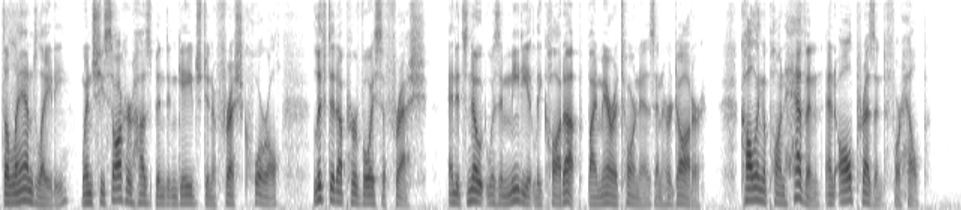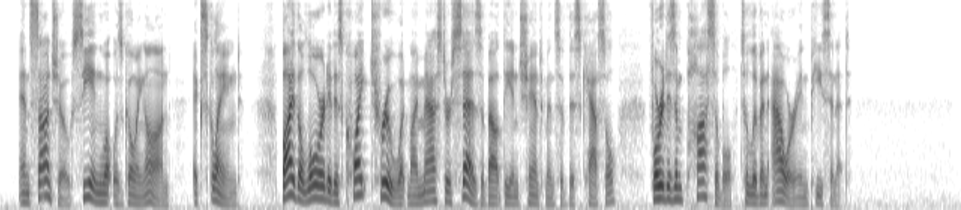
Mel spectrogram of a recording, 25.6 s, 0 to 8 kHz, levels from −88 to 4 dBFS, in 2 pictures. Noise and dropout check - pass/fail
pass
